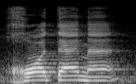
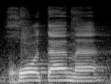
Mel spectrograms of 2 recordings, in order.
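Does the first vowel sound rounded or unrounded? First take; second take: unrounded; rounded. First: The first vowel is open with unrounded lips. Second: The first vowel is darkened by rounded lips. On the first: The speaker calls it right. "tanpa memonyongkan kedua bibir, hanya dibuka saja" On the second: The speaker calls it wrong. "Contoh bacaan yang salah"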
